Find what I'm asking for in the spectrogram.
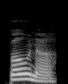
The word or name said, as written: bona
